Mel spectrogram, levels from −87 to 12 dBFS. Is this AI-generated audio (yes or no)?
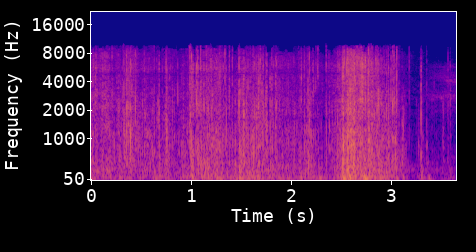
no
